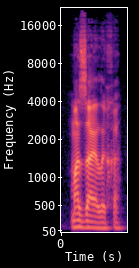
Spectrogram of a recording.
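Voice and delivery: normal talking voice

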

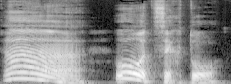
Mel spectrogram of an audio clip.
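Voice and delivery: high, loud, drawn-out greeting cry; friendly shout. A narrator's reading. Ostap recognizing the priest, friendly shout. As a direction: hail them loudly and slowly. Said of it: "доброзичливо закричав Остап".

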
